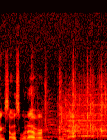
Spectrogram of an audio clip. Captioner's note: cheering; applause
